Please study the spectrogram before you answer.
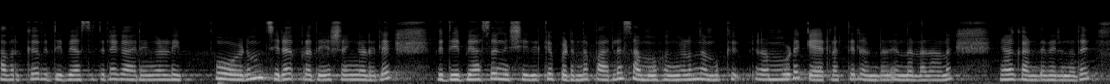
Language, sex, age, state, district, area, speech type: Malayalam, female, 18-30, Kerala, Malappuram, rural, spontaneous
